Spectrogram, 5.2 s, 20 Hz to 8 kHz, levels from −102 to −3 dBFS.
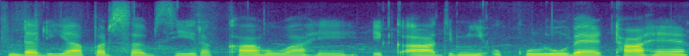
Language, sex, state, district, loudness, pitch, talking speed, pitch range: Hindi, female, Uttar Pradesh, Lucknow, -18 LUFS, 205 Hz, 125 wpm, 195-210 Hz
